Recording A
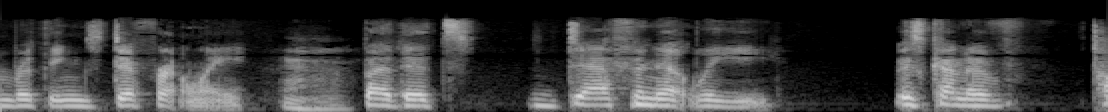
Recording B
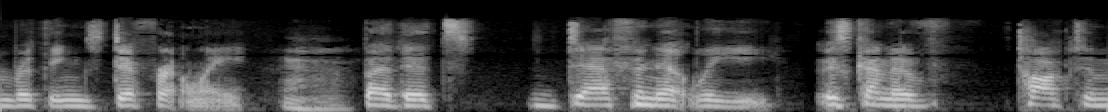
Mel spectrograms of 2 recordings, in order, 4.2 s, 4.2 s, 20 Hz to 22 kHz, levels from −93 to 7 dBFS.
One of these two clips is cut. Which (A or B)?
B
